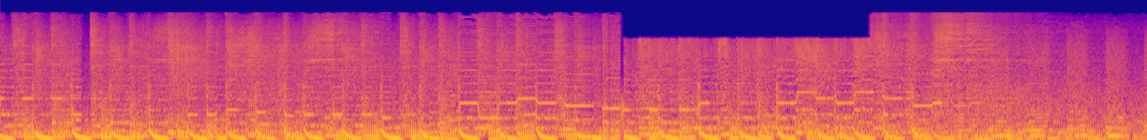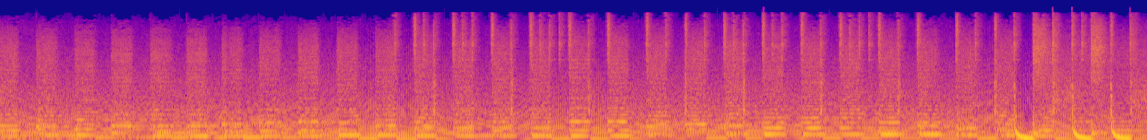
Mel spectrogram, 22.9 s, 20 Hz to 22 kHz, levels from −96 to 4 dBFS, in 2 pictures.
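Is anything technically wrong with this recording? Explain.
Yes, three faults are audible.

From 5.83 to 6.22 s there is repeated packet loss with a robotic sound. Four gaps, the longest 85 ms, are each filled by extending the preceding sound, so about a third of the span is concealed. It sounds choppy and robotic. On the spectrogram, harmonics smear flat across the gaps.

A call bitrate drop runs from 6.19 to 11.52 s. The sound suggests the encoder fell from around 96 kbps to about 10 kbps and stayed at its lowest for 2.24 s. Coarser coding turns the audio rough and watery, and the spectrogram shows content above 8 kHz vanishing where it previously reached 20 kHz.

A jitter buffer speed-up occurs between 13.21 and 13.95 s. To shed excess buffered delay, the receiver cut short pitch-period slices, around 70 ms in total, so playback runs at 108% speed without a pitch change. The audio sounds hurried, and the waveform shows whole periodic cycles removed.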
